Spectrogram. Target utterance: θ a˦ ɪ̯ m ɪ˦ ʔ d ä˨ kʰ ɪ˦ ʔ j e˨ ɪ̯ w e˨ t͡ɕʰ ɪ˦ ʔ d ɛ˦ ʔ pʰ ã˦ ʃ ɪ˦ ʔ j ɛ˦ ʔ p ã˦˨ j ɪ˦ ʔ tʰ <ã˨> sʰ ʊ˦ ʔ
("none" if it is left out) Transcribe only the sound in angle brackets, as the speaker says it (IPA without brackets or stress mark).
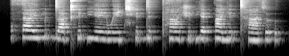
ã˨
